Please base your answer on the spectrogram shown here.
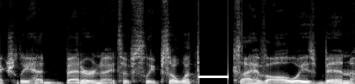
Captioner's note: beep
